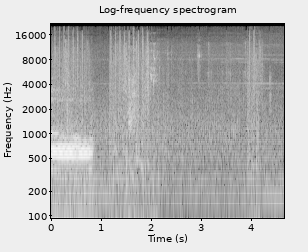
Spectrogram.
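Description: Gunfire in a wasteland shooter game, scattered bursts of shots at moderate distance over a few seconds, following a brief tonal sound at the start.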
